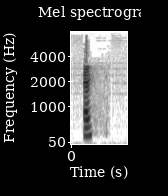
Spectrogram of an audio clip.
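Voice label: Simulcast Chandler Patrol B, scanner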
